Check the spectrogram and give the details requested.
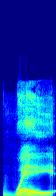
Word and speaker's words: W: The letter W is Way, and it makes a V sound, like in Volca.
